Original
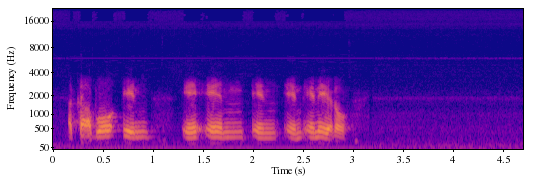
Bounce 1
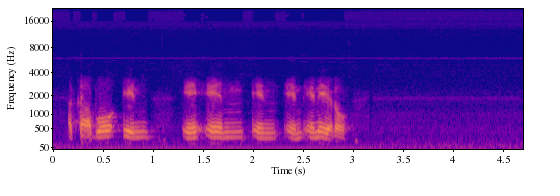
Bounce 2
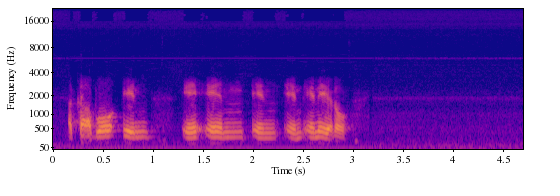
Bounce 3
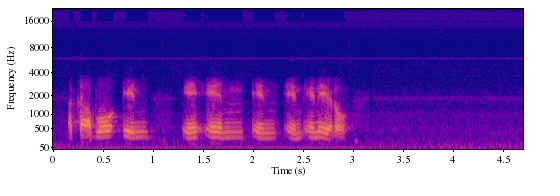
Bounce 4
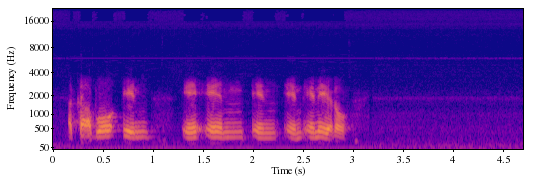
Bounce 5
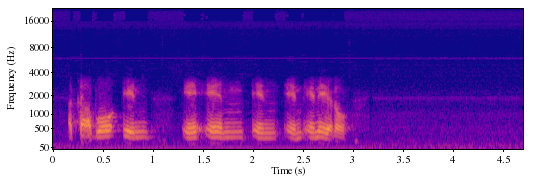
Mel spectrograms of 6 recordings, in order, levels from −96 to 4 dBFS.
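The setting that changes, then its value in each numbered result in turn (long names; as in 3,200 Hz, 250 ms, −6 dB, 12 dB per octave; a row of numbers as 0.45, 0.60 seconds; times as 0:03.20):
dynamic equaliser, frequency: 970, 2,900, 320, 100, 8,600 Hertz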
